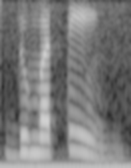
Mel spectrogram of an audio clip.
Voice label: "dumating", Tagalog

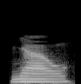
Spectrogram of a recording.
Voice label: "ja4aw", Lao; ຍາວ

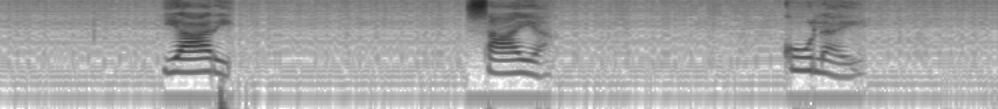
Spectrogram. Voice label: y, Tagalog, Consonants

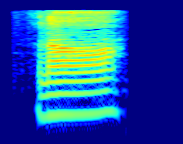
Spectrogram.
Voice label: l sound, lao consonant sounds

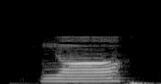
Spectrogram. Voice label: ng sound, lao alphabet sounds

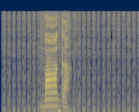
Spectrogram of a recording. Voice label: "baga", Tagalog, glot; Consonants; Phonology

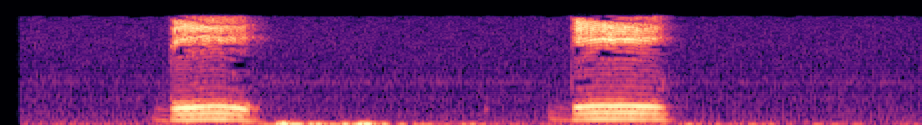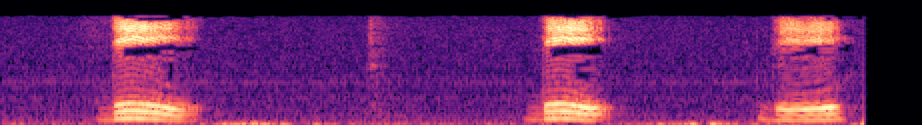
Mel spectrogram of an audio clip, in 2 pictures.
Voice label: dii, ດີ/ dii ດີ່ ດີ້ ດີ໊ ດີ໋, Lao; Reading Exercise

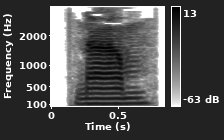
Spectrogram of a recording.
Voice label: "ນາມ", Lao; na2am

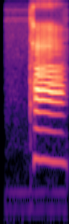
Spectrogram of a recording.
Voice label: "kha", thai, tones; คา; Low/long vowels; Bangkok Thai

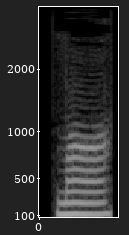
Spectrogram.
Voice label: "mO4O", Lao; near

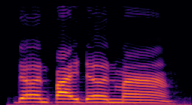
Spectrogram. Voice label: "walk", thai; เดินไปเดินมา

